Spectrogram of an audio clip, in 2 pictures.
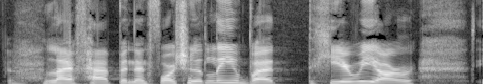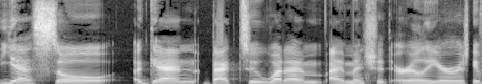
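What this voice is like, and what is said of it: Sick, flu-affected voice. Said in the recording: “excuse my voice right now. I'm actually having a flu. ... I'm a bit sick right now”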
